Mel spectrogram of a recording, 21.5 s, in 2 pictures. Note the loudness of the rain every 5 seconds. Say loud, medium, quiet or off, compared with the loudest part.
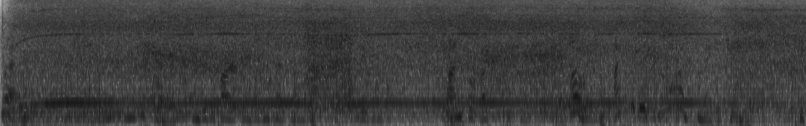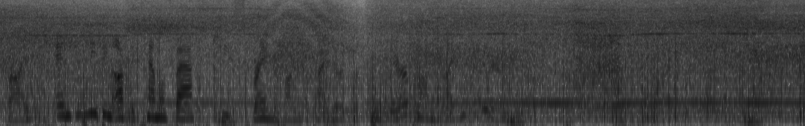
medium, medium, loud, loud, loud.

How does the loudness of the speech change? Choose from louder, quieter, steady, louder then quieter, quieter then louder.
louder then quieter.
